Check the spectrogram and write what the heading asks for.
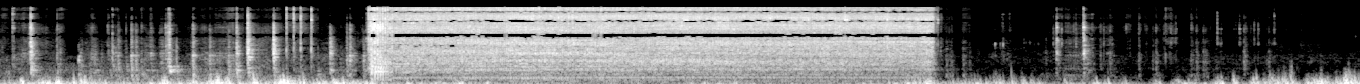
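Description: Cordless electric ratchet running steadily for about five and a half seconds on a bolt at the Northstar engine's water pump, then stopping abruptly. Before it come scattered clicks and knocks of tool handling, and a few faint clicks follow.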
